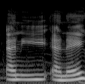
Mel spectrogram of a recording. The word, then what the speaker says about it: Nena: deck was um uh Nena or Nina. Um so, in Spanish it's n e n a which is just means Nena which means a girl.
